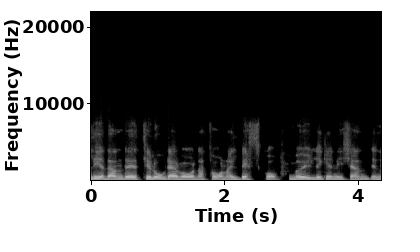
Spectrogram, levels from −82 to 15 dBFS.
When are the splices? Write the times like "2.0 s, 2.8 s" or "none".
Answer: 3.0 s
